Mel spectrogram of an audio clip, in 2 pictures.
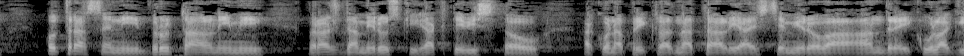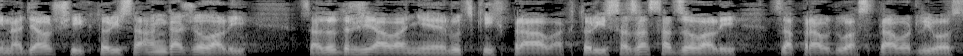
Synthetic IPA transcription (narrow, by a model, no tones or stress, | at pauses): ɔt̪ɾasɛniːbɾut̪aːlnimi | ʋɾaʒd̪amiɾuskiːɣakt̪iʋist̪ɔʊ | akɔnapɾiːklad̪nat̪aːliaɛscɛmiɾɔʋaːand̪ɾɛjkulaɡinaɟalʃiːkt̪ɔɾiːsaaŋɡaʒɔʋali | z̥ad̪ɔd̪r̩ʒɪaʋaɲɪɛlut͡skiːxpɾaːʊakt̪ɔɾiːsazasad͡zɔʋali | z̥apɾaʊd̪uaspɾaʋɔd̪liʋɔsc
